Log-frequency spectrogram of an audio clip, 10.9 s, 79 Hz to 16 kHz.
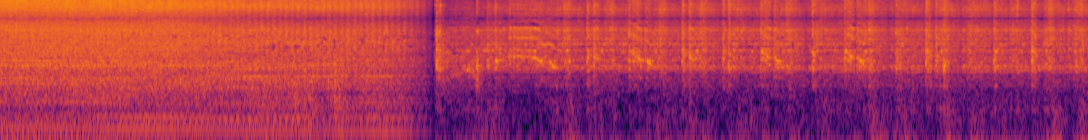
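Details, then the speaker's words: Small-block Chevy V8, refired after refilling a cracked, leaking radiator with water: cranks, catches, then an uneven, stumbling idle with irregular thumps; it smoked after filling, so owners call it a head gasket issue. "As soon as we filled it up with water, you saw it was smoking pretty good out there. So definitely head gasket issue and who knows what else."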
